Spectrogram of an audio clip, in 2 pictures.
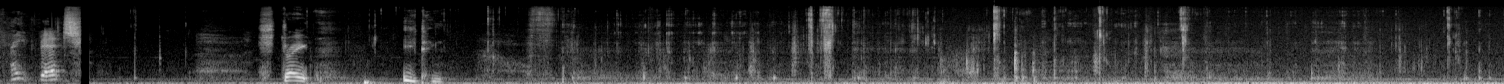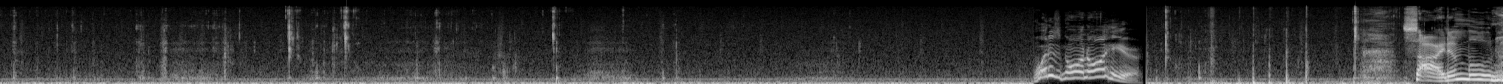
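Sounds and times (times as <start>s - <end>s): low steady hum: 0.0s - 30.0s
person chewing noodles: 4.8s - 22.0s, 26.6s - 27.6s.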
